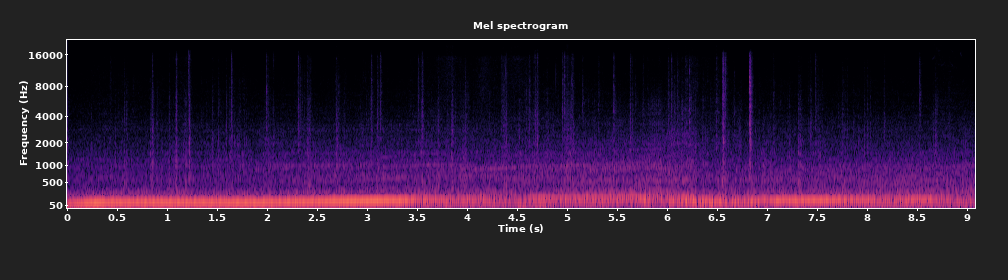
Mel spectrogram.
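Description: A 1988 Corvette C4 35th Anniversary edition with a manual gearbox drives along, its engine drone holding steady, dipping as a gear changes and then climbing again under constant road and wind noise.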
